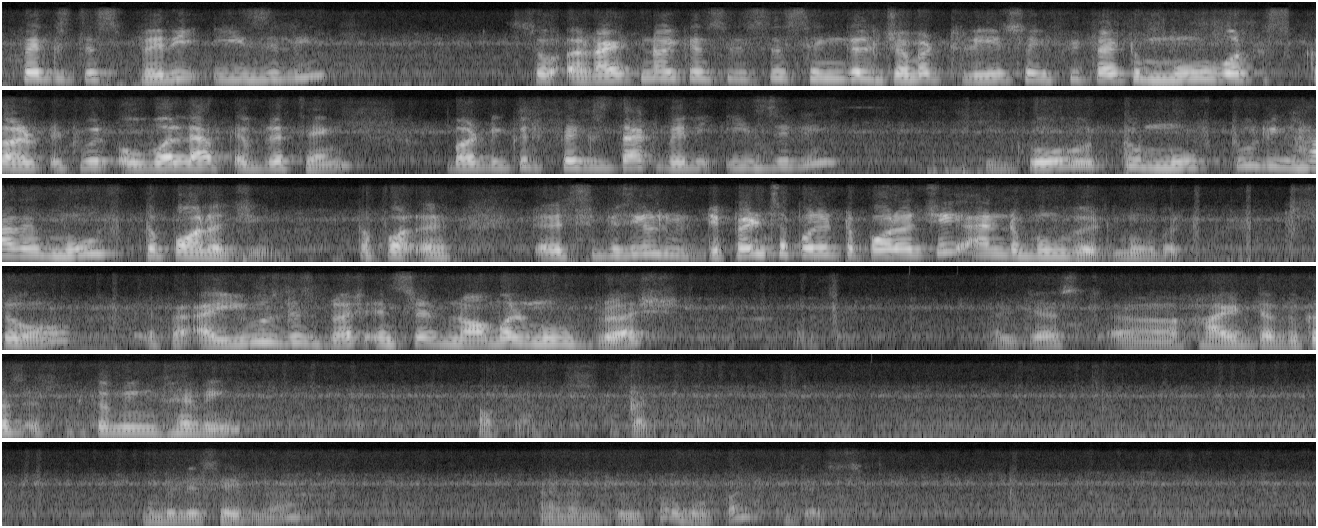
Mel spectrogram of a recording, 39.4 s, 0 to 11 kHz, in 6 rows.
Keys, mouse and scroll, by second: 1.7 alt+click, 3.8 right click, 8.7 click, 11.1-16.2 drag, 18.5-24.0 drag, 24.4 right click, 27.0 right click, 27.0 alt+click, 28.7 click, 29.8 alt+click, 31.6 click, 34.4 right click, 34.9 alt+click, 35.1 click, 35.8 alt+click, 37.2 click, 37.6 click, 38.0 alt+click.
